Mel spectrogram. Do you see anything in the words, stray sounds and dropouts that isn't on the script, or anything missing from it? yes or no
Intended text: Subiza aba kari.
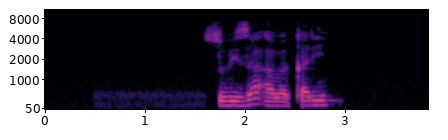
no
